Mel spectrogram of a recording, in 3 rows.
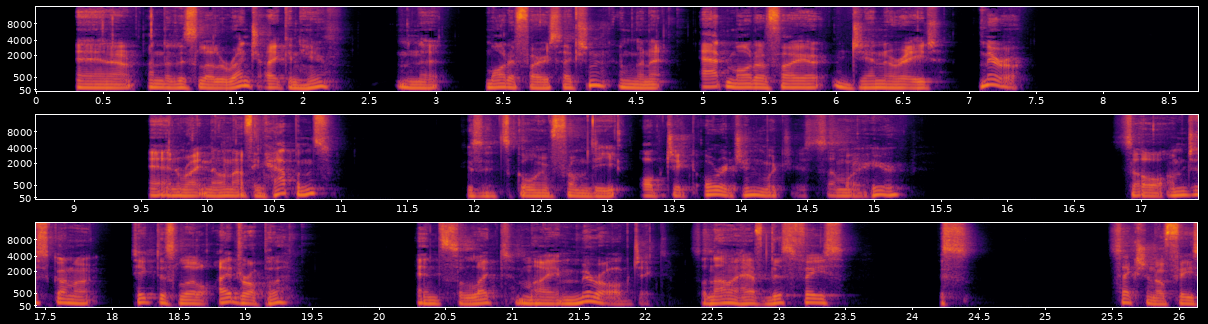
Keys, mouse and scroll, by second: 2.0 click, 4.7-7.1 drag, 8.8 shift+middle click, 9.7 middle click, 10.1-10.5 scroll down 1, 10.6 shift+middle click, 11.0 middle click, 11.3-12.6 scroll up 2, 12.6-13.2 scroll down 1, 19.3 click, 22.3 middle click.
